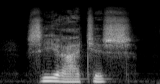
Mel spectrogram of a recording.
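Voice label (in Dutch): "syrahtjes", Dutch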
